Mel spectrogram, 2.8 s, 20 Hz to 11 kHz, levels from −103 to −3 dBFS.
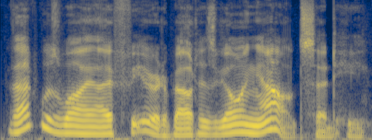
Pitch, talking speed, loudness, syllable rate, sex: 130 Hz, 235 wpm, -16 LUFS, 4.9 syllables/s, male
